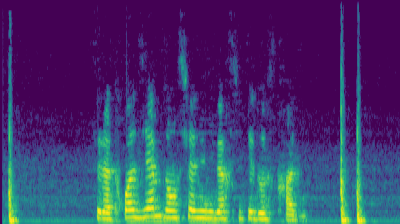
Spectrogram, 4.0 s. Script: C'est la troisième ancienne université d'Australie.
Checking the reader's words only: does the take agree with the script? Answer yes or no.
yes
